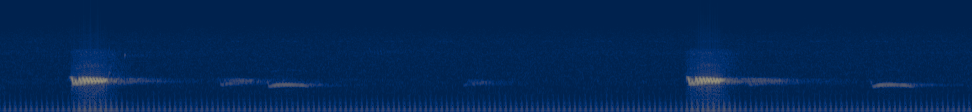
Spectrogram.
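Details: A spotted hyena at Roy's Dam calls in a slow series of whoops, each loud and clear, sliding downward and fading into softer lower echoes, several seconds apart.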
